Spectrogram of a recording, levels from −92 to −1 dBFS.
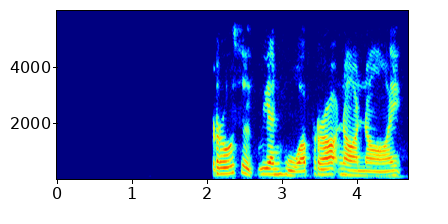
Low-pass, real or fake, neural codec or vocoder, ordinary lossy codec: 5.4 kHz; real; none; none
